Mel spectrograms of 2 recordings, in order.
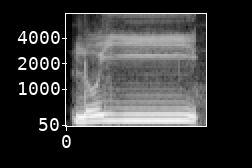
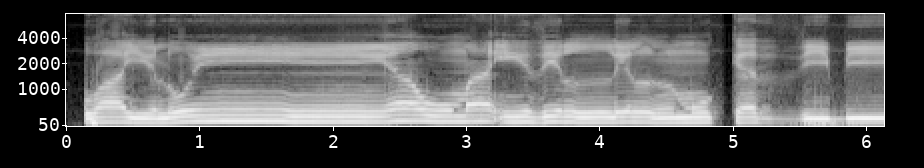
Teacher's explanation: dari khayshum ya, dari hidungnya dikeluarkan ya. Bukan lui hanya di mulut saja suaranya ya.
